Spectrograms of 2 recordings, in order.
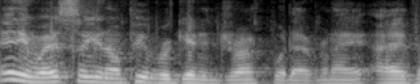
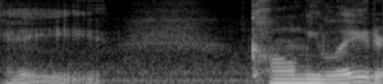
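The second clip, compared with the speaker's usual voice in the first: imitated whisper under the breath, quieter; 5 dB quieter than usual. Retelling what a watching dude said to him: imitating a whisper under breath. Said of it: "whispers under his breath".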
